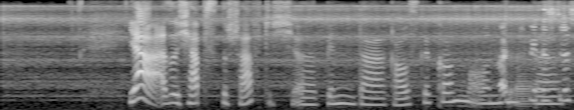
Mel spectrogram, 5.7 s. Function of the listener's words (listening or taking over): taking over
